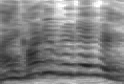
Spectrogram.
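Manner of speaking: high, loud repeated accusation; exasperated insistence. Retold or imitated. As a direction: insist at the top of your voice. Gopi insists after being questioned.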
